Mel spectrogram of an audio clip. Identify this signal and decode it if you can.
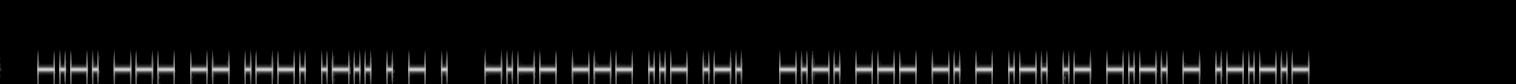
Morse code, heard as a keyed tone, about 22 wpm, 700 Hz. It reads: COMPLETE YOUR CONTRACT.
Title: Sentences from Top 1400 Words 22wpm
